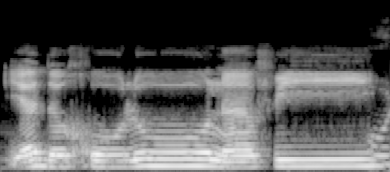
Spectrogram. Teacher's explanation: Pada lafadz fi, fa-nya harus dibaca panjang 1 alif atau 2 harokat. Ini juga masuk bacaan mad tabi'i karena ada fa-nya berharokat kasro, kemudian diikuti ya mati.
